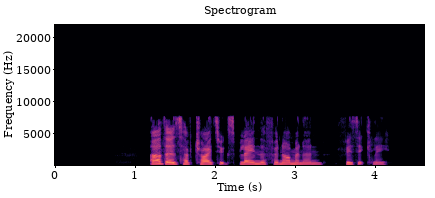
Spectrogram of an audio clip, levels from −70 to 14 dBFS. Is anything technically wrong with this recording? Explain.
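Yes. Concealed Bluetooth headset packet loss at 2.87 s, just after "tried to explain the": a 7.5 ms gap, consistent with one lost frame, was patched with repeated recent waveform, leaving only a faint blip.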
